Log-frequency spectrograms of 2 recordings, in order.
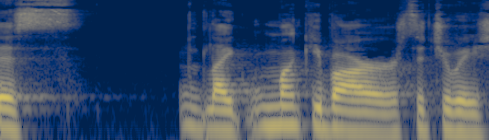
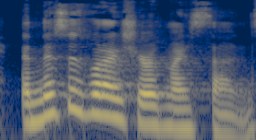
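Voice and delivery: ordinary talk

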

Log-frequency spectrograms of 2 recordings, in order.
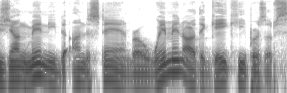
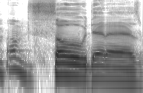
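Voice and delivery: laughing; 9 semitones higher, 6 dB louder, much slower than usual. Real, not acted. Laughing after the bit.

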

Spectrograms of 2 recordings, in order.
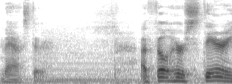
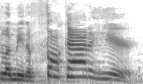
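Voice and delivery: much higher and louder, yelling the demand; angry shout; 11 semitones higher, 5 dB louder than usual. Acted. Chained captive yells at the woman behind the light, furious. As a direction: shout it at the captor this time, furious.

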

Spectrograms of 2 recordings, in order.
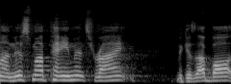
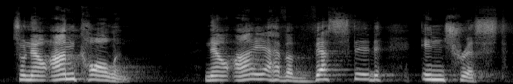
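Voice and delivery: loud, high pleading sermon; fervent preaching; 5 semitones higher, 7 dB louder than usual. Acted. Preacher urges listeners to reconcile, pleading loudly. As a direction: plead with the congregation at full force.

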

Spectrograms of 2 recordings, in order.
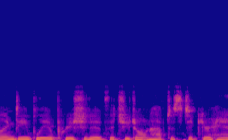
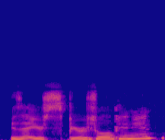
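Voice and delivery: higher, mildly wounded question; a touch of hurt, pitched up; a little hurt; 8 semitones higher than usual. A narrator's reading. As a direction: ask as if slightly stung. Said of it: "a little hurt".

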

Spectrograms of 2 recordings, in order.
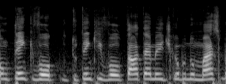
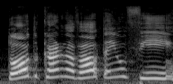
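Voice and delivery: high, slow theatrical sigh; whiny mock voice; 8 semitones higher, 7 dB louder, much slower than usual. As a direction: whine like an annoying complainer. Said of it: "Não aguento aqueles caras que já começam".

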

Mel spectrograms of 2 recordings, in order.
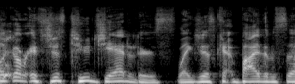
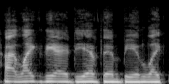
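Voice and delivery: ordinary delivery

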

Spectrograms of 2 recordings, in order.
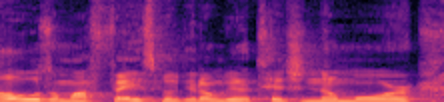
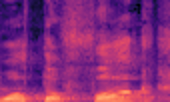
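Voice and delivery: acted shock; 10 semitones higher, slower than usual.

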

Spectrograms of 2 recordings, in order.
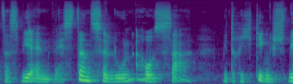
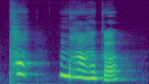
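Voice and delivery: very high, loud contemptuous pah, mager; outraged hamster squeak; scoffing hamster; 12 semitones higher, 8 dB louder, slower than usual. Acted. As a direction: spit it back in disgust.

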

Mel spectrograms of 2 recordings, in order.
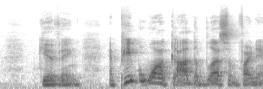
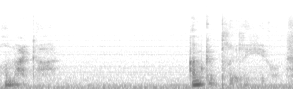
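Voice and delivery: breathless hush of wonder; awed whisper; 15 dB quieter, faster than usual. Retold or imitated. Healed woman whispering her amazement at the meeting. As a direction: whisper it, barely voiced.

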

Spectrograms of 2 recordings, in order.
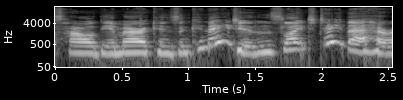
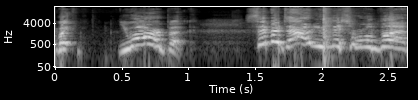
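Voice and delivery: loud, high mock scolding of a book; shrill-free hammed-up telling off; 8 semitones higher, 6 dB louder than usual. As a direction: tell the book off.

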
